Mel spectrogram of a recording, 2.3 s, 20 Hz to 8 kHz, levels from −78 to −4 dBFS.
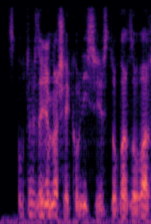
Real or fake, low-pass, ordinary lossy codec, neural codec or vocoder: fake; 7.2 kHz; none; autoencoder, 22.05 kHz, a latent of 192 numbers a frame, VITS, trained on many speakers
